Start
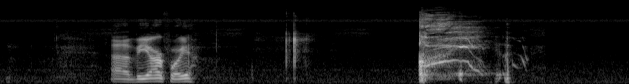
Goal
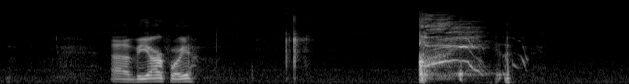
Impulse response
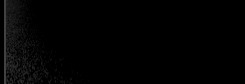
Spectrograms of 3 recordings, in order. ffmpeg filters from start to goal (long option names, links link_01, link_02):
-filter_complex "[0:a]highshelf=frequency=3600:gain=-9.5,acrossover=split=630|1500[link_01][link_02][link_03];[link_03]asoftclip=type=tanh:threshold=-17.5dB[link_04];[link_01][link_02][link_04]amix=inputs=3:normalize=0"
